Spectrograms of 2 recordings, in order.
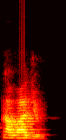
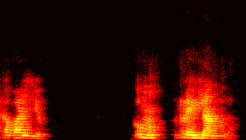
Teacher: Es la pronunciación de la doble L como una Y. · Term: yeísmo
